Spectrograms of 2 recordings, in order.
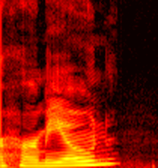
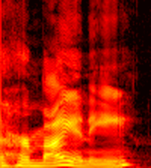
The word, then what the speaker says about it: Hermione: And then he hears Hermione trying to teach Crumb to properly say her name because he keeps calling her Hermione. And she breaks it down to Hermione.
